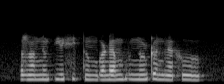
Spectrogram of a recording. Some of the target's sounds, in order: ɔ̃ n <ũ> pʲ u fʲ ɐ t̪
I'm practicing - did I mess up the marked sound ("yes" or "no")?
no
